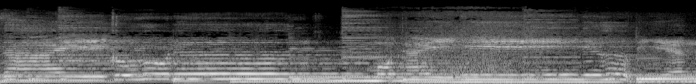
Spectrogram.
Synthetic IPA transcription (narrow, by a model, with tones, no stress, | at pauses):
zaː˨˩j | ko˧˦ŋo˧ɗə˧ | n | mo˨˩t̚ŋa˨˩j | ŋi˧ | ɲɨ˧˦ | ɓi˧˨˩ən̚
